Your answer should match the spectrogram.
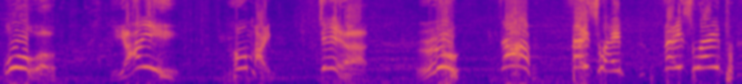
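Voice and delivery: high, loud startled screams; shrieking. Real, not acted. Player screaming at monsters leaping at him. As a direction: yelp at each jump scare.

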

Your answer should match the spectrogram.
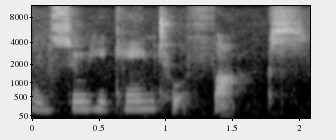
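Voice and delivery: usual speaking voice

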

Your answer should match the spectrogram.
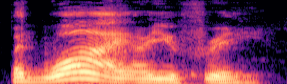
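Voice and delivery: ordinary talk

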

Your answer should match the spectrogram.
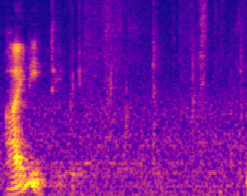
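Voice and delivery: soft slow whisper. Real, not acted. Reader confessing aside to listener, whisper. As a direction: confess it under breath. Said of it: "aside whispered".

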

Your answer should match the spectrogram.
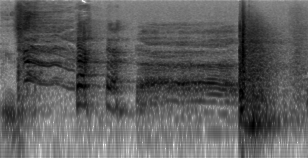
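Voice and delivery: real high-pitched laughing fit; high shrieking laugh. Real, not acted. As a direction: burst out in a high cackle. Cracking up at the line.

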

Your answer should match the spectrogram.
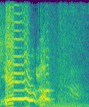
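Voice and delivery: very high excited yeah and squeal. Retold or imitated. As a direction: squeal it with delight. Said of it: "let me rephrase".

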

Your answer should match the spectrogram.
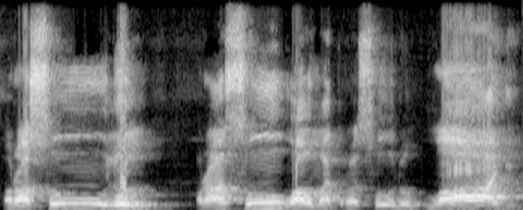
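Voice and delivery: রাসূলুল্লাহি slow, with a thick ল; heavy L after pesh. Shown as a demonstration. Teacher modelling রাসূলুল্লাহি slowly for pupils. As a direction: stretch রাসূলুল্লাহি and darken the lam. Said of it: "পেশ আল্লাহ শব্দের তাজদিদকে ধরলো".

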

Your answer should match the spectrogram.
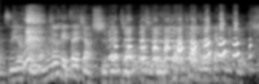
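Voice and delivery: the words break into high, loud laughter; laughing. Real, not acted. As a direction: laugh it out, teasing the guest. Host teases guest about talking more.

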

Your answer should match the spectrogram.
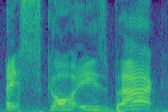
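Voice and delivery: drawn-out, high hype call; wrestler's promo shout. Acted. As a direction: announce a big comeback to the camera, stretching it out. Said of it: "turns around towards the camera and is like".

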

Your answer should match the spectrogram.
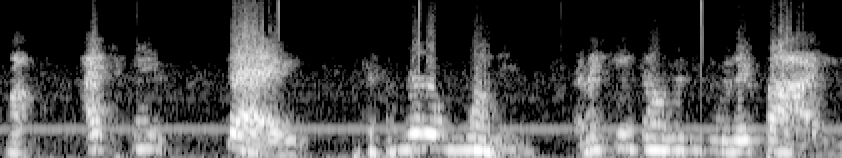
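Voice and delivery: high, dithering mock voice of a wishy-washy churchgoer; mocking waffler. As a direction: stammer it out like a spineless fence-sitter. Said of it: "everyone that supports".

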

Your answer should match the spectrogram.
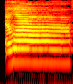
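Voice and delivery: slow right down for the moment; slow deliberate. Acted. Narrator marking Ella's sudden stop, slow.

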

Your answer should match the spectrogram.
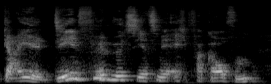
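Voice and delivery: ordinary talk, nothing marked

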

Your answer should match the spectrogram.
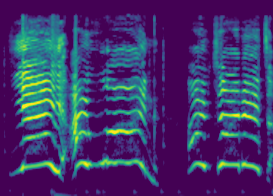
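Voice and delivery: very high, loud squeal of victory; elated shouting, last words drawn out; triumphant cheer. Real, not acted. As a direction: shriek with joy at winning. Celebrates winning the game.

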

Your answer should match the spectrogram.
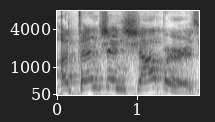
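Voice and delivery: store announcer voice. Pretend. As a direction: boom it like a store PA.

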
